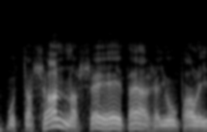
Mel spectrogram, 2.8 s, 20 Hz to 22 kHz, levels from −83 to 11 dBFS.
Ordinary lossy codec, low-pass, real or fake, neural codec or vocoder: none; none; real; none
